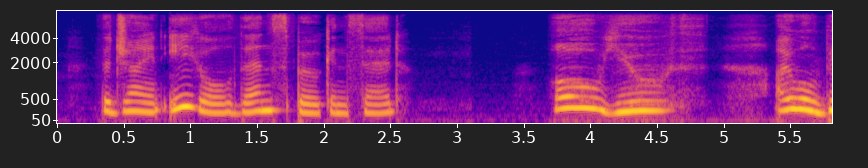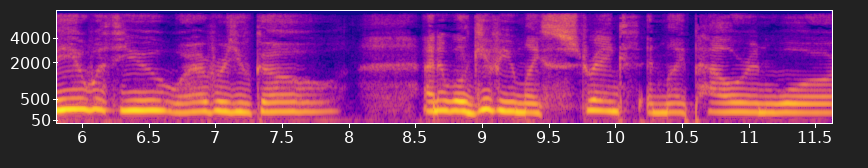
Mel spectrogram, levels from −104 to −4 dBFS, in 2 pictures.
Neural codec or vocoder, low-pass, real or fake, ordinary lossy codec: none; 7.2 kHz; real; AAC, 48 kbps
